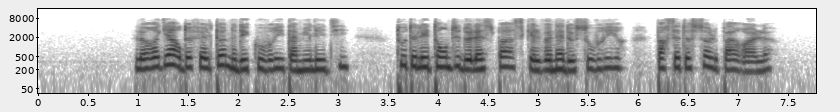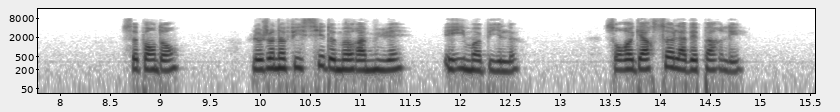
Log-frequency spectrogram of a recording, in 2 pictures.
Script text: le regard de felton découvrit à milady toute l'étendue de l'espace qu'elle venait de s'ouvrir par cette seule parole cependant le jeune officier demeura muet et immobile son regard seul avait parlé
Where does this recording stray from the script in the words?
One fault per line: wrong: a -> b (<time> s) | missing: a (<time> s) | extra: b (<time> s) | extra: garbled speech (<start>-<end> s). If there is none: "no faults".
no faults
